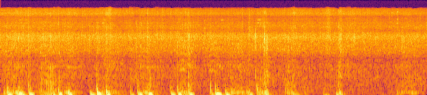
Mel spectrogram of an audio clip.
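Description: Horse hooves thud heavily on soft ground.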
